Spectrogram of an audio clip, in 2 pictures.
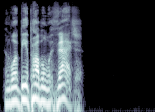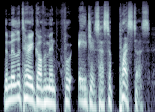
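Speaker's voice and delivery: loud, menacing challenge; intimidating. Acted. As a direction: lean in and threaten him. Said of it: "a little bit of intimidation in that voice".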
